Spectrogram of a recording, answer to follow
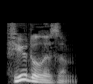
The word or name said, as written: feudalism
